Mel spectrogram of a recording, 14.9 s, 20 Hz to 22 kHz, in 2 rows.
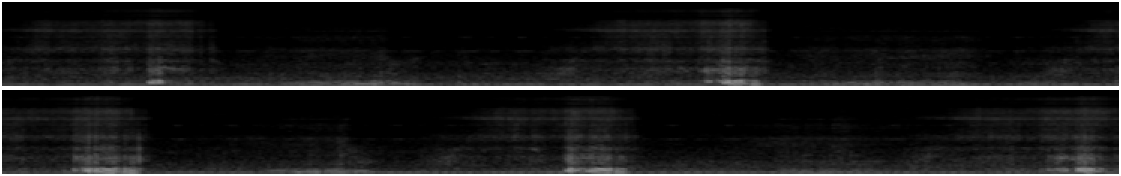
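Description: Steady cycle of harsh snores on inhalation with softer exhalations, about 19 breaths a minute; regular snoring during sleep.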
